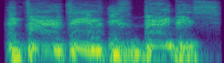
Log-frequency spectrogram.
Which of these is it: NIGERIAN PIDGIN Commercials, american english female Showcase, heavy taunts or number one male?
heavy taunts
